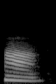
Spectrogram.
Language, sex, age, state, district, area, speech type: Kannada, female, 30-45, Karnataka, Uttara Kannada, rural, conversation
